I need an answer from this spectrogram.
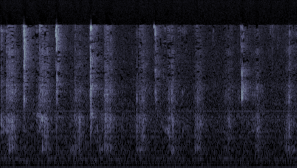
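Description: Close-miked chewing of food, with a run of small wet mouth clicks and smacks, thickest in the first two seconds and thinning out after.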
